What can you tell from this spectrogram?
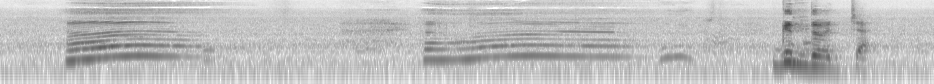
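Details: A child takes two drawn-out rising 'aah' breaths, then lets out short sharp bursts of air: a sneeze after a build-up.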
